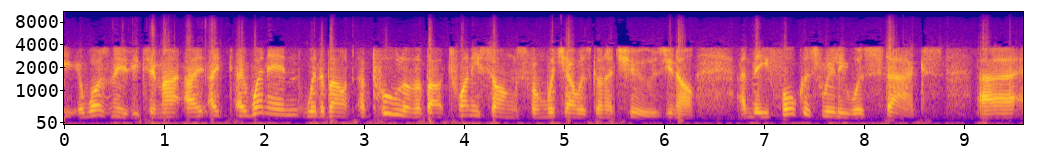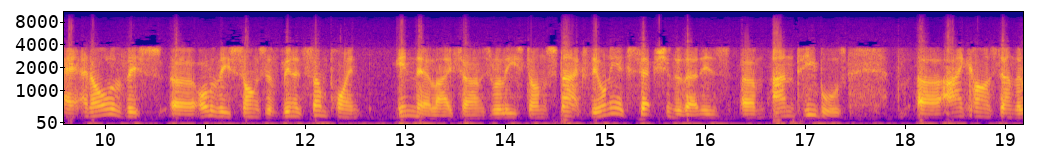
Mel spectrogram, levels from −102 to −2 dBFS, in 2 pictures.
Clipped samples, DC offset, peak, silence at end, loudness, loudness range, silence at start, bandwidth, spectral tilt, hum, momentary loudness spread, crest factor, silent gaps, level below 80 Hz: under 0.1%; under 0.1%; -2 dBFS; 0 s; -16 LUFS; 1 LU; 0 s; 9.8 kHz; -1.5 dB/octave; none; 6 LU; 16 dB; none; -56 dBFS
